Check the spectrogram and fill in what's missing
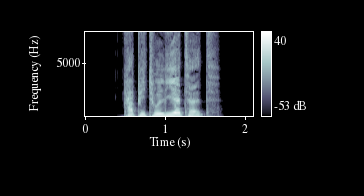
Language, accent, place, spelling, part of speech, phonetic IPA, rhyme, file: German, Germany, Berlin, kapituliertet, verb, [kapituˈliːɐ̯tət], -iːɐ̯tət, De-kapituliertet.ogg
- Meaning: inflection of kapitulieren: 1. second-person plural preterite 2. second-person plural subjunctive II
